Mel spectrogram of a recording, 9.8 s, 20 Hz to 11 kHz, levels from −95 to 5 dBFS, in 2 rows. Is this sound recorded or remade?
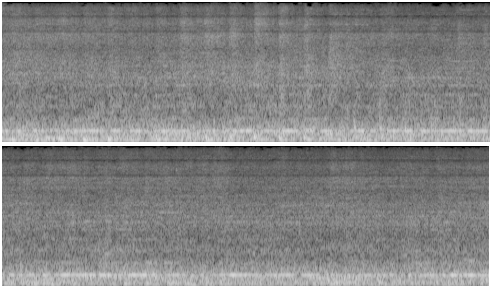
recorded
